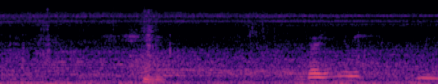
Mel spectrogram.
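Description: Faint, steady chirring of crickets and other insects, a high even drone, with a brief voice sound about one and a half seconds in and another near the end.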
